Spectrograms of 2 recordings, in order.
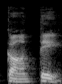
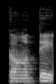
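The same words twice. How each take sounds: Both takes have the same delivery.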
